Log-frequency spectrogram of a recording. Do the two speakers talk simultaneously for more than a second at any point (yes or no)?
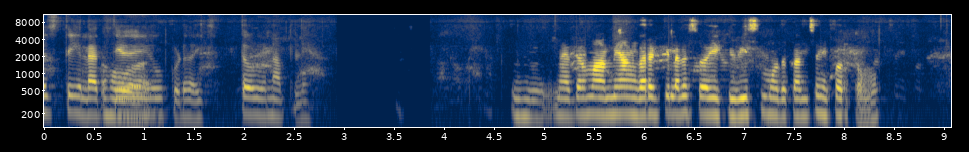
no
